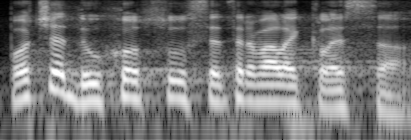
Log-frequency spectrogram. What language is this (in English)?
Czech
